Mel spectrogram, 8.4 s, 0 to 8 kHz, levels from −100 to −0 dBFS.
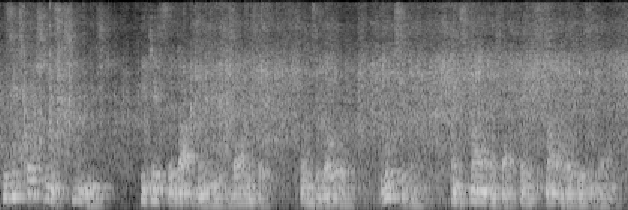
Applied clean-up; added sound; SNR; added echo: none; Truck; 4 dB; reverberation time 0.7 s.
